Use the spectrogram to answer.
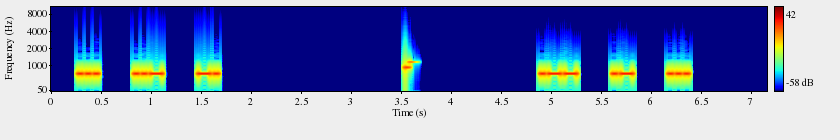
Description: Morse code, heard as a keyed tone, about 30 wpm, spaced as for 17 wpm, 690 Hz. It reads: SUN WAS
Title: 3x Character Spacing - Top 300 Words - 30wpm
